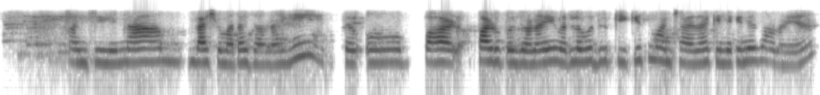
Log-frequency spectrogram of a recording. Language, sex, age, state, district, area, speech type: Dogri, female, 18-30, Jammu and Kashmir, Kathua, rural, conversation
